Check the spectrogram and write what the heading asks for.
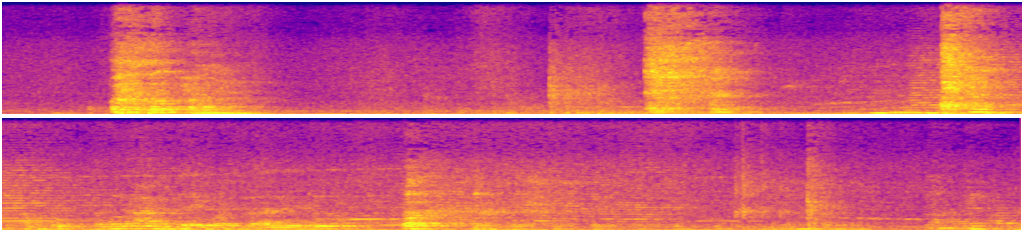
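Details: Several harsh coughs with throat clearing, over room noise and background music, at an alternative acupressure treatment session; cough said to bring up blood.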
